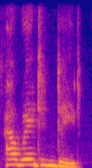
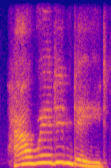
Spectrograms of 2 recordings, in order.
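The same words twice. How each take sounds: First: Said in the usual way. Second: Slow and higher, savoring each word; hamming up the surprise a little; drawn-out mock wonder. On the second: Repeating reply to a viewer.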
